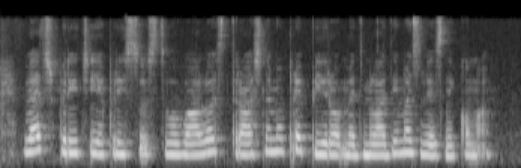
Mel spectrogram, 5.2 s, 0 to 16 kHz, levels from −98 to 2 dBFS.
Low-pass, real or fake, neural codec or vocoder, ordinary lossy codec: 10.8 kHz; real; none; AAC, 64 kbps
